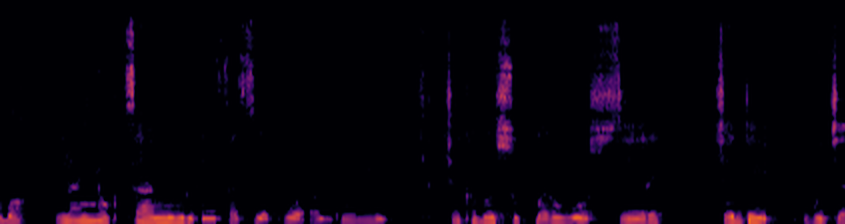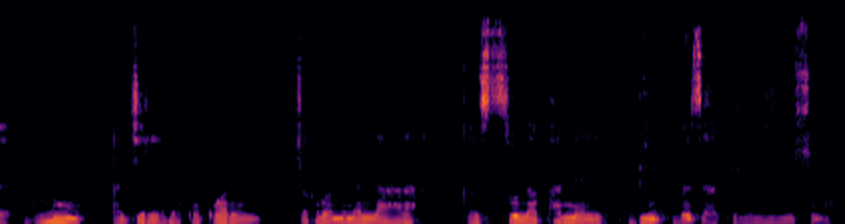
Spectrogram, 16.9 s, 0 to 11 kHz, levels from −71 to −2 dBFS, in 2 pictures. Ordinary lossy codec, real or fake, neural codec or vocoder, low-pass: AAC, 64 kbps; real; none; 9.9 kHz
